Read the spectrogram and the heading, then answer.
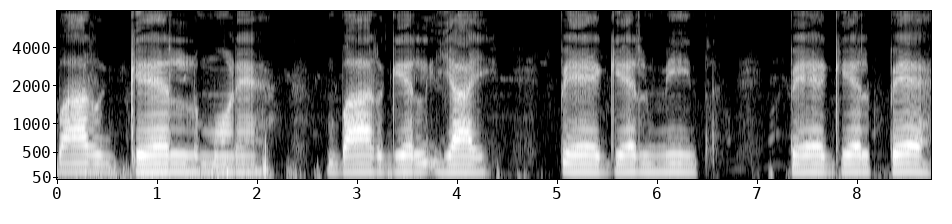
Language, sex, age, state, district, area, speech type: Santali, male, 18-30, Jharkhand, Pakur, rural, spontaneous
